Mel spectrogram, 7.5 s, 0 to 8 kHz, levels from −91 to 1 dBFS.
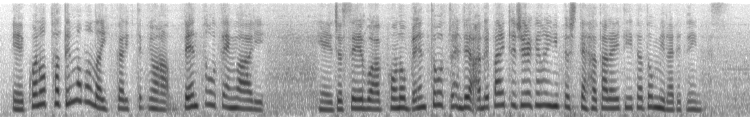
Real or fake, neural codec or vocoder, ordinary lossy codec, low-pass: fake; codec, 16 kHz in and 24 kHz out, 0.6 kbps, FocalCodec, streaming, 2048 codes; none; 7.2 kHz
